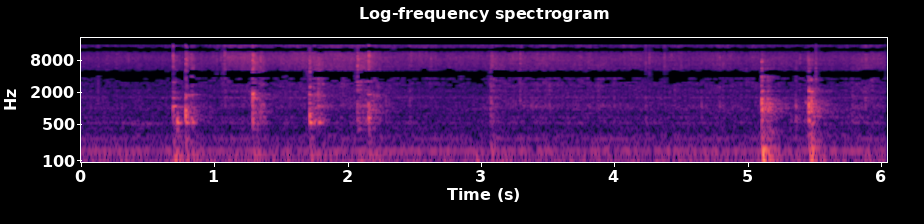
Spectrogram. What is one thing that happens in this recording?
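Rice pours into a pan with a soft rustle.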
